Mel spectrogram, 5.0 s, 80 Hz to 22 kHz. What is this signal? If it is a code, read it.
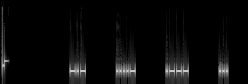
Morse code, heard as a keyed tone, about 34 wpm, spaced as for 12 wpm, 700 Hz. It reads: K4JS
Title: USA Call Signs - 4 Characters - 6x Character Spacing - 35wpm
